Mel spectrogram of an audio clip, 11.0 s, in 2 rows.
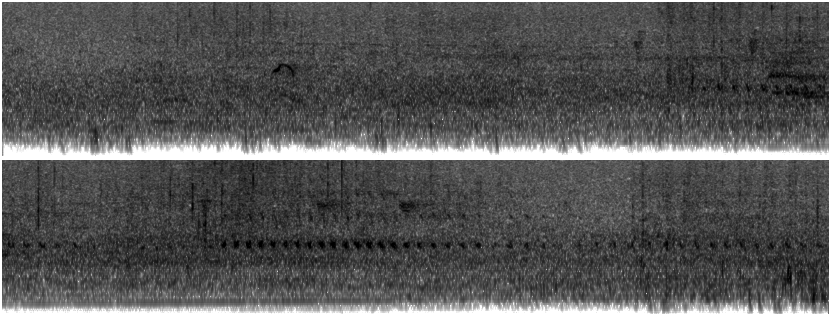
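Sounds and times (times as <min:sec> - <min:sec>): wind noise on microphone: 0:00.0 - 0:11.0
bird trilling: 0:04.6 - 0:10.8.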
